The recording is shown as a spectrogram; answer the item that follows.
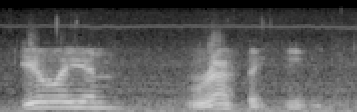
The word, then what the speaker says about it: Gilgal Rephaim: Called the Gilgal Rephaim. That's how it's pronounced in Hebrew, the Rephaim.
